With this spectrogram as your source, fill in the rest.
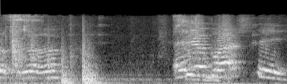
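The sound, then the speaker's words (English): A letterbox flap bangs shut after post is pushed through, a sharp clack amid people talking. “Somebody put something through the letterbox and it banged, didn't it? Yes. It banged shut.”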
